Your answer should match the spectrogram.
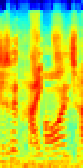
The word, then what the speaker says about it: Heinz: Heinz, as I asked the pronunciation. Heinz, is it? Heinz is the pronunciation.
